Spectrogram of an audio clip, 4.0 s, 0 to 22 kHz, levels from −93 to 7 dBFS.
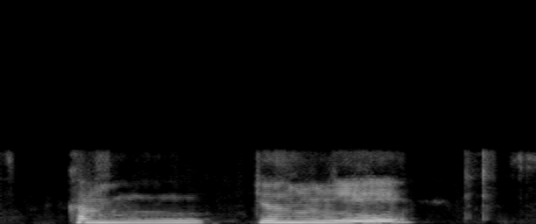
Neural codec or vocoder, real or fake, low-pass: codec, 16 kHz, 2 kbps, FreqCodec, smaller model; fake; 7.2 kHz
